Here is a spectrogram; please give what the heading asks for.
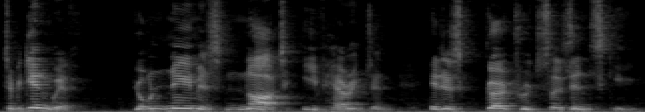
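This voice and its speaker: An actor playing a suave, cynical and domineering theater critic in a radio play, speaking in a cold, precise, imperious way. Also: male voice, fairly high pitch, slow, fairly bright tone. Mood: menacing, exposing. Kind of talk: dramatic radio play acting. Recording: roomy echo with clear background noise.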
